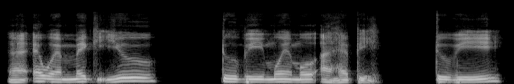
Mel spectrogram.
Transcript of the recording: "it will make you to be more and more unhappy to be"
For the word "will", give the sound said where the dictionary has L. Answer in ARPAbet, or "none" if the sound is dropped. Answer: W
